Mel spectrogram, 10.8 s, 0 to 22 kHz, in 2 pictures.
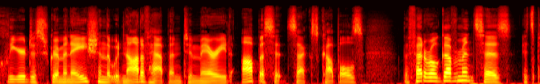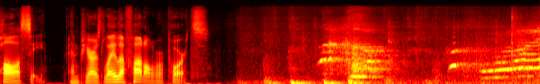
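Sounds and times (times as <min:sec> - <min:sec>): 
speech: 0:00.0 - 0:07.6, 0:08.6 - 0:09.3
toddler footfalls thumping around a dining room table: 0:07.7 - 0:10.7
sixteen-month-old twin boys squealing and babbling: 0:08.3 - 0:10.7.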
